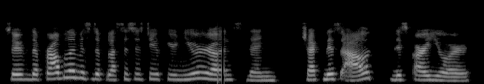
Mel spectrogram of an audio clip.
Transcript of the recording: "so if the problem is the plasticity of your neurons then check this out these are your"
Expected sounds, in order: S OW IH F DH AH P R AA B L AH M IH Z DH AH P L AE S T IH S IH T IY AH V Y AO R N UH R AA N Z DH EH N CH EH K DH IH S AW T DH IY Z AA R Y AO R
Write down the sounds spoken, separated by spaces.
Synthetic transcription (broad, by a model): S OW IH F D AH P R AA B L AH M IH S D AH P L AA S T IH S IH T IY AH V Y AO R N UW R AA N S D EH N CH EH K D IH S AW T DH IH S AA R Y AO R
